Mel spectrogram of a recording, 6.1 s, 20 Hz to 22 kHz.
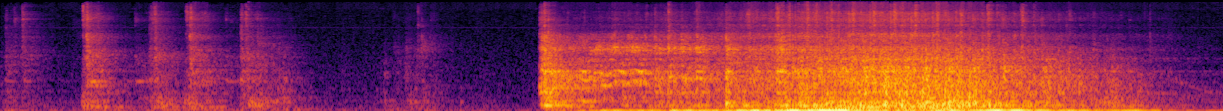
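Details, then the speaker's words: Mercedes W123 with a manual gearbox: a deep, heavy knock at about two per second after a cold start, from worn crank main bearings (not the rods), even though oil pressure is still present. Main bearing knock. "стуканул не шатуны А корень шатуны маленько звук другой будет"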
